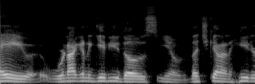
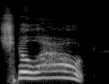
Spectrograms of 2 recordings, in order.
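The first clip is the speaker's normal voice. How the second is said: put-on very high, loud shrieking scream; 13 semitones higher than usual. Retelling a reaction to a player taking off in transition: imitating own scream. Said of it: "I literally screamed out loud".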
